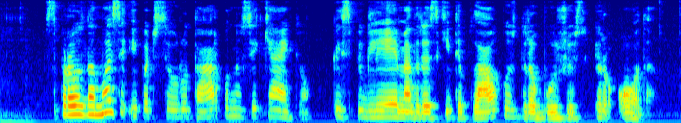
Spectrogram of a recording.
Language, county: Lithuanian, Vilnius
